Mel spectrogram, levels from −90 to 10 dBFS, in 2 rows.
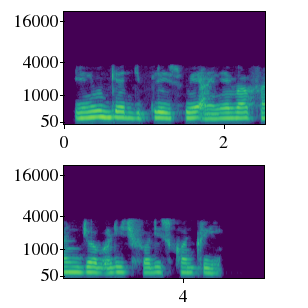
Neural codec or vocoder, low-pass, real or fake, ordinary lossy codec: codec, 16 kHz, 4 kbps, FreqCodec, larger model; 3.6 kHz; fake; none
